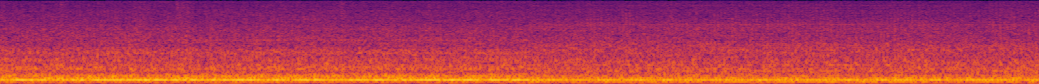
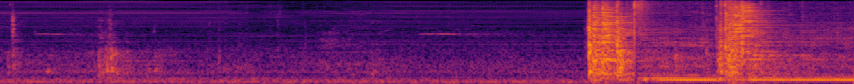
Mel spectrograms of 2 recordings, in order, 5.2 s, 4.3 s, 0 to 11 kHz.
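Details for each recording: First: Circa-1991 ICP condenser, compressor previously would not start, after adding hard start kit (potential relay and start capacitor); steady even hum, constant low drone, no clatter or stalling: normal compressor run. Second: About 1991 ICP outdoor AC unit, condenser fan running but compressor not starting, hard start kit temporarily on the capacitor: quiet, then a hard clunk as the stuck compressor breaks free and settles into a steady hum.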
